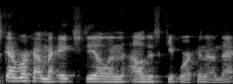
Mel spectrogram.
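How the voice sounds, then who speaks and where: The voice belongs to a man of medium pitch with a bright, sharp tone. His intonation is fairly even. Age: 50s. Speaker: carnivore diet content creator. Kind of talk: casual chat.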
